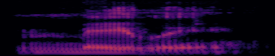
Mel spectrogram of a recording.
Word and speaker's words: melee: So the first word, I would more readily pronounce melee, but I know it's also pronounced melee, or yeah, melee weapons. Yeah, some people say it that way. I say melee, which is how I think most people say it.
